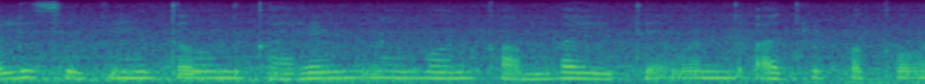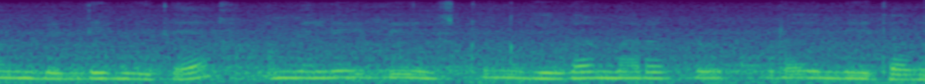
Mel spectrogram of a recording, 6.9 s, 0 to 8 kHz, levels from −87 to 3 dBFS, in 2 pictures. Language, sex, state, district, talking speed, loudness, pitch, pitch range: Kannada, female, Karnataka, Mysore, 165 wpm, -21 LUFS, 220 Hz, 205-225 Hz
